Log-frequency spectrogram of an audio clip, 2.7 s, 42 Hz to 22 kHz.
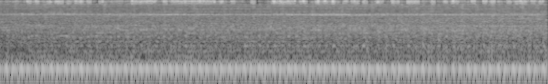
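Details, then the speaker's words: Honda with a swapped F23A, running after main relay replacement fixed a no-start, with everything dry underneath. Smooth, steady idle with an even low hum and no ticks, knocks or stumbles. Normal idle. "So yeah, that's really dope. I'm glad that's running good."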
